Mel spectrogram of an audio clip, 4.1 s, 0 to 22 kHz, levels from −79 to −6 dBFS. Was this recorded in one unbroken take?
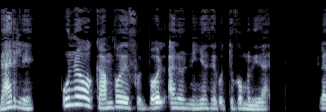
yes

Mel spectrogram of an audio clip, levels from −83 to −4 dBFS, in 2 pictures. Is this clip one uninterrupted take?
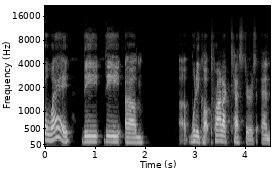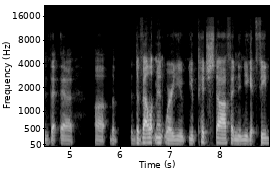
yes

